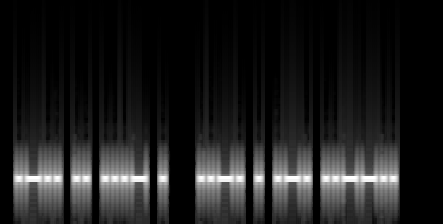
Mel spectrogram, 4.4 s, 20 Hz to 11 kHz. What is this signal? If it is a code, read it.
Morse code, heard as a keyed tone, about 25 wpm, 700 Hz. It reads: LIVE FER?
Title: Sentences from Top 200 Words and Abbreviations 25wpm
